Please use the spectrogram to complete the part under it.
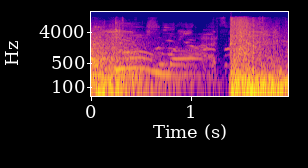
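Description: Grenade blast in the shooter game STALKER Clear Sky, a loud, sudden booming burst that cuts in after shouted voices and rumbles on to the end.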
